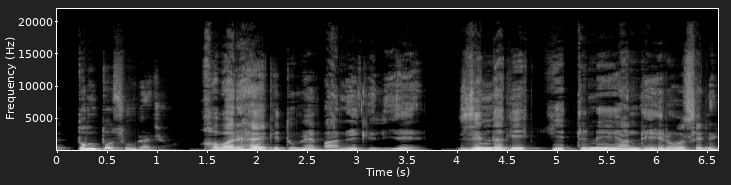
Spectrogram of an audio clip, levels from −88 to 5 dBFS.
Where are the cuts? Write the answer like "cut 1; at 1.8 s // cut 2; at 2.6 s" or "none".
none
